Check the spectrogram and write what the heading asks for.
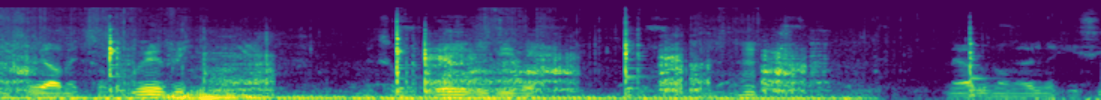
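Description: Metal ladle stirring a pot of vegetable broth, with a sharp clink of ladle on pot every second or two. A steady low hum runs underneath and cuts off about six seconds in.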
